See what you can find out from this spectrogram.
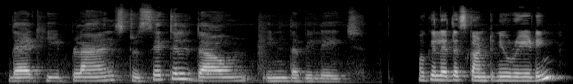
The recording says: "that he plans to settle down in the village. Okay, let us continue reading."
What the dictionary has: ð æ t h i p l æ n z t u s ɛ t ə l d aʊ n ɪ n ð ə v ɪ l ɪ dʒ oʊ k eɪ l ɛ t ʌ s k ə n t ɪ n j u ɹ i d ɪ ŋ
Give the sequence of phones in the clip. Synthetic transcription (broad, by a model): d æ t h i p l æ n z t u s ɛ t ə l d aʊ n ɪ n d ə v ɪ l ɪ dʒ oʊ k eɪ l ɛ t ʌ s k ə n t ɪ n j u ɹ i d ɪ ŋ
